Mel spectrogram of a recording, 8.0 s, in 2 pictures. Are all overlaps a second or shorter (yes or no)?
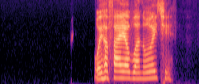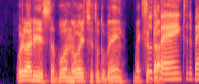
yes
